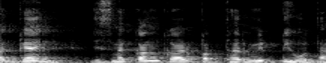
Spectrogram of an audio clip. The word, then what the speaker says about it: gangue: अधात्री भी कहा जाता है, या इसी को गैंग भी कहा जाता है। ठीक है, स्पेलिंग होता है GANGUE।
